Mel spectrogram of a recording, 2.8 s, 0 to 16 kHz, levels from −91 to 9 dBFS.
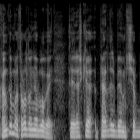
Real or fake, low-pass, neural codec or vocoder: real; 14.4 kHz; none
